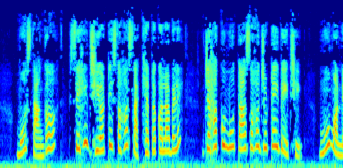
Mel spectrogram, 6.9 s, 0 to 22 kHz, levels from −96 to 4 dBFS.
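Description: Speech throughout with a swirly, hollow, smeared quality, and consonant attacks blurred, more than a single lossy pass would produce. The likely cause is generation loss: repeated MP3 decoding and re-encoding, around seven times, at a rate that fits 64 kbit/s, each pass requantising on a shifted frame grid. On a spectrogram, the energy breaks into flickering holes and blotchy patches, with nothing above 20.4 kHz. The waveform shows softened, smeared transient edges.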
